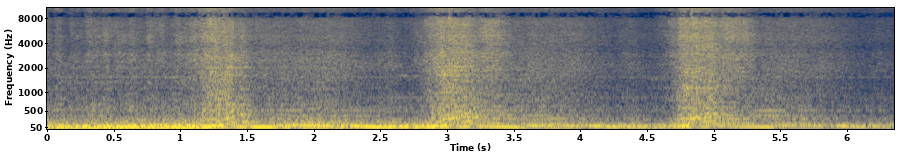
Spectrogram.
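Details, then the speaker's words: 1977 Chevy Camaro V8 with new Pypes Violator exhaust and torque converter, phone recording: three crisp blips to about 3000 rpm over strong rumble, no popping or rattles, loud, no leaks; normal revving. "Oh, that sounds great. That's loud. That's only going up to about 3,000 RPM with it."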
